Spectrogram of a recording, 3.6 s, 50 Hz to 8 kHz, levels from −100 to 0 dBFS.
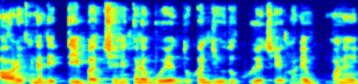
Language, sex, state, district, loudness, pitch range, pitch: Bengali, male, West Bengal, Kolkata, -18 LUFS, 105-110 Hz, 110 Hz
